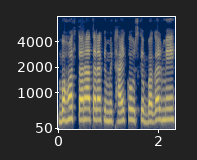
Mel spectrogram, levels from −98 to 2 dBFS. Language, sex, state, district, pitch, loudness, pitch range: Hindi, female, Chhattisgarh, Sarguja, 275 Hz, -15 LUFS, 255-280 Hz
